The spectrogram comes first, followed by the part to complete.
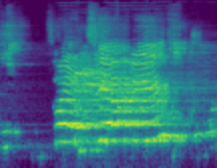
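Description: Children's voices in unison, a drawn-out sing-song class answer, starting about half a second in after a brief lull and fading near the end.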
